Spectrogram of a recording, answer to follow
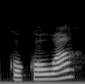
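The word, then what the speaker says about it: ここ: ya Ini bacanya adalah kokowa toshizou Dash yah Koko wa hai those assets Tolong perhatikan dua huruf di depan Koko itu bacanya pendek ya Sekali lagi untuk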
